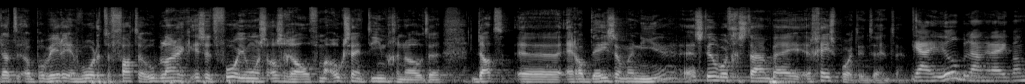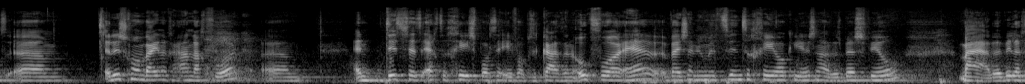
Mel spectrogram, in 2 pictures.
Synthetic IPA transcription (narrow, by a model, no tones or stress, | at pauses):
dɔtprobɪːɾəjəɪnʋʊːɹdətəfɑtəɦubəlɑŋrɛjkɪsətfʊɹjoŋənsɑlˠsrɑlˠfmaːɹowksɛjntimχənowtə | dɔt | ɛɾɔb̚dejzəmaniːəɹɛstɪlˠʋɔɹtχəstaːnbɛjχespɔɹtɪntʋɛntəjaɦɪəlˠbəlɑŋrɛjkʋɑntə | əɾɪsxʋoːnʋɛjnəxəaːndaxtfor | ʔɛndɪtsɛtɛxtəxeːspɔrtəeːvənɔp̚dəkatənoːkfʊərɦɛʋɛjsɛjnymɛtʋɪntəxːeːhɔkiəsnodɪzbɛs̬tfeːlˠ | majaʋəʋɪlə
